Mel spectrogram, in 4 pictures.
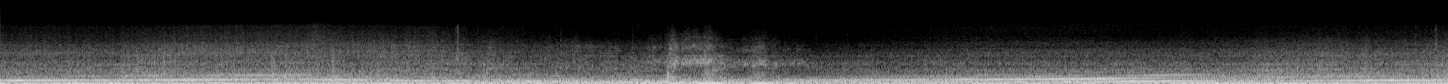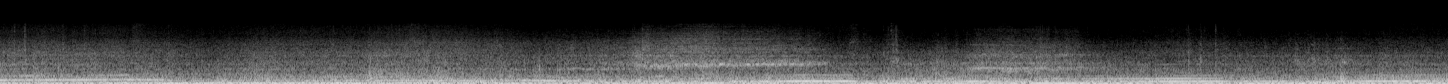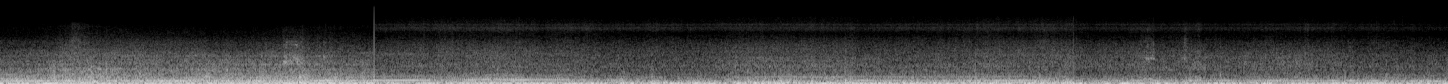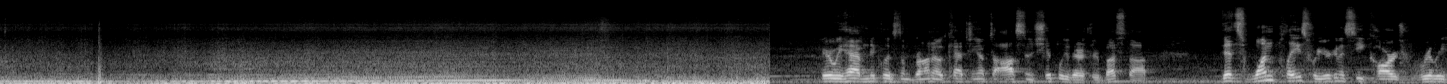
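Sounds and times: car engine revving: 0:00.0 - 0:57.5
road and tyre noise: 0:00.0 - 0:57.9.

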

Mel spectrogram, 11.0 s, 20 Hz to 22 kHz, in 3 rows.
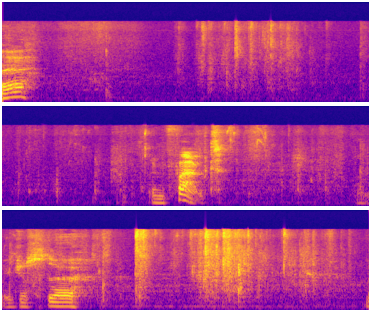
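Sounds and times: packaging rustling and crinkling: 0:01.7 - 0:11.0.

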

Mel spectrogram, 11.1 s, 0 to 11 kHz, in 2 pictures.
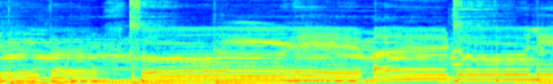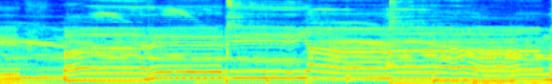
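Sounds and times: devotional song with sliding notes: 0:00.0 - 0:11.0.

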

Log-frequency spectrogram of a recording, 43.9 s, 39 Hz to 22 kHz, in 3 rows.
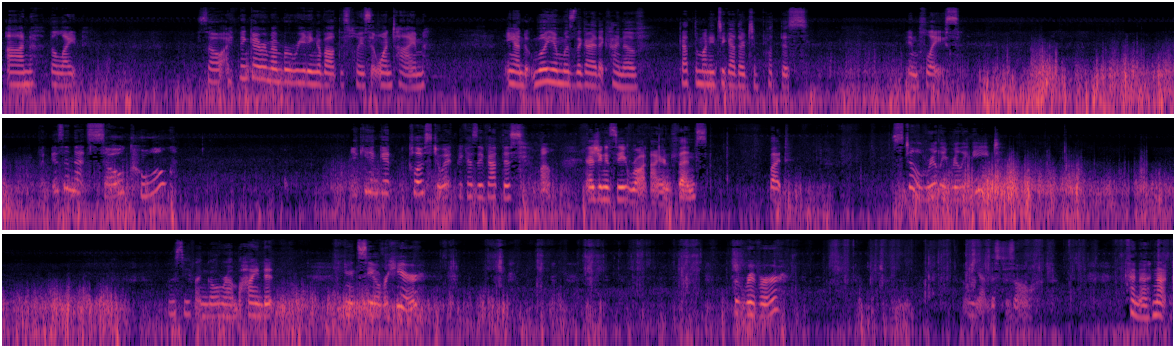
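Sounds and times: wind buffeting microphone: 0:00.0 - 0:43.9
footsteps in dry grass: 0:20.0 - 0:26.7, 0:32.2 - 0:43.9.

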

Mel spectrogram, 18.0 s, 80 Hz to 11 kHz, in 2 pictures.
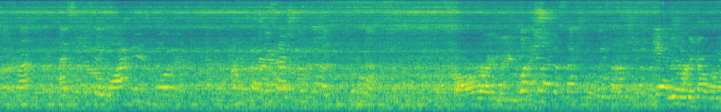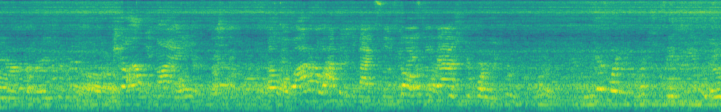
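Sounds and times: mechanical background hum: 0:00.0 - 0:18.0
people talking at once: 0:00.0 - 0:18.0.

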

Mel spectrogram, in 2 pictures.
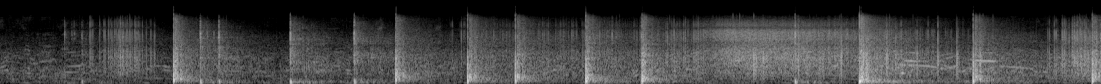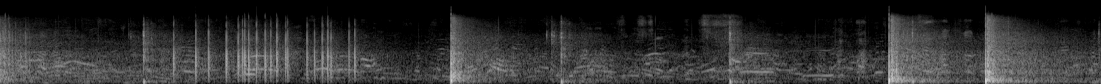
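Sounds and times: dense crackling hiss: 0:00.0 - 0:18.6
firework shells bursting: 0:00.8 - 0:11.3.

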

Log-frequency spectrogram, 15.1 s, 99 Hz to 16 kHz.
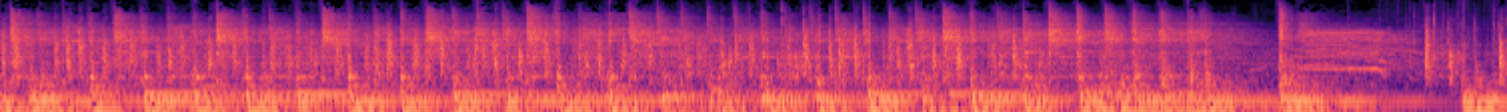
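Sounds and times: barrel drums playing percussion: 0:00.0 - 0:15.0.

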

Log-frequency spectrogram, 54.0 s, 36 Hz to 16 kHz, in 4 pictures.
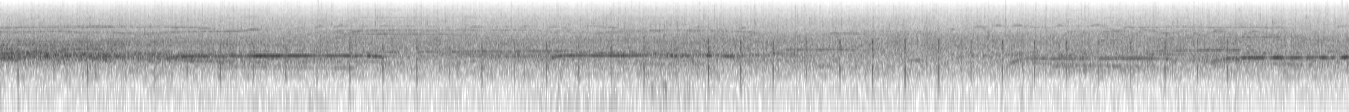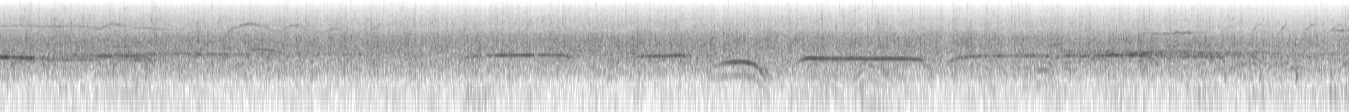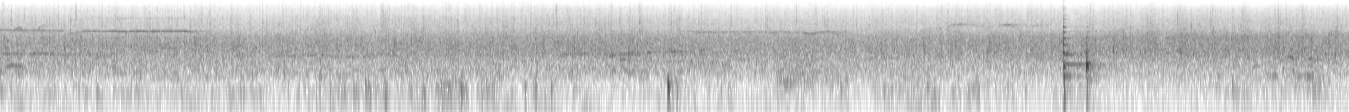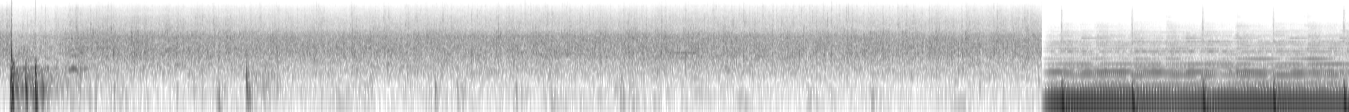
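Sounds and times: voices calling out and cheering: 0:00.0 - 0:16.6
audience applauding: 0:00.0 - 0:50.9.

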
